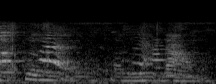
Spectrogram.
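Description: Children's voices talking and playing.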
